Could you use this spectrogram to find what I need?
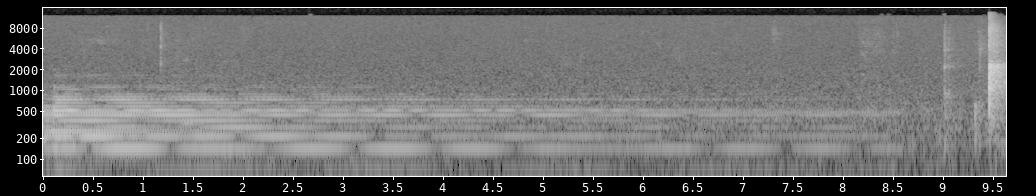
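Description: A piano plays a slow, soft passage that fades away.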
